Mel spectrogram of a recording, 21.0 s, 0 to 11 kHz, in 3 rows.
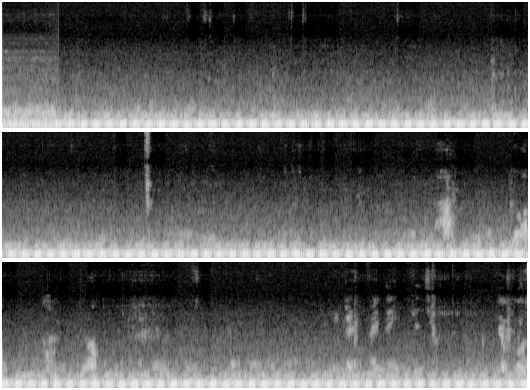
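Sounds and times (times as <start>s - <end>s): boat engine throbbing: 0.0s - 21.0s
sharp click: 8.9s - 9.2s.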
